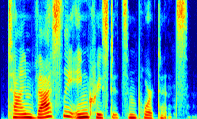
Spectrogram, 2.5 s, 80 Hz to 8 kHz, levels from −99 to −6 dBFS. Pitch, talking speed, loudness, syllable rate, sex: 215 Hz, 120 wpm, -15 LUFS, 5.0 syllables/s, female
